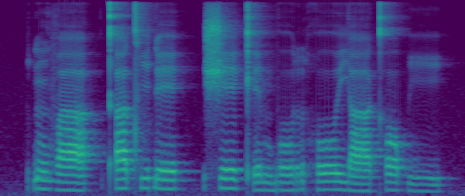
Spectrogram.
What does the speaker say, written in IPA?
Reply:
ɗ ũ˨ v a˨ | kʼ a˦ tʰ i˦ ɗ e˦ | ʃ eː˦ kʼ e˨ m b oː˨ r h oː˦ j aː˨ kʰ ɔ˦ p i˨

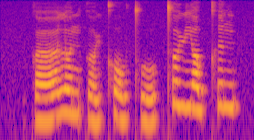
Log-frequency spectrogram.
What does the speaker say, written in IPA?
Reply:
k œː˨˧ l ɵ˧ n k ɵ˨˥ ɥ kʰ o˨˧ w t̪ʰ uː˨˥ p̚ t̪ʰ ɵ˥ ɥ j ɐ˥ w kʰ ɪ˥ ŋ

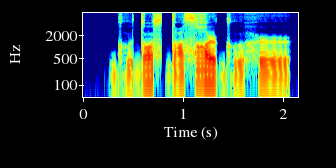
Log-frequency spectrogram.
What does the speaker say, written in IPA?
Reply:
ɡʱ ʊ˩˧ d ɔ˥˨ s d ɑ˩˧ s ʁ ə˞˥˨ ɡʱ ʊ˩˧ h ə˞˧˩

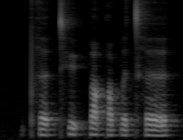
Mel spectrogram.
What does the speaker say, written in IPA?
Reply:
pʰ ə ʔ tʰ y ʔ p ə qʷ ɪ p ə tʰ ə

